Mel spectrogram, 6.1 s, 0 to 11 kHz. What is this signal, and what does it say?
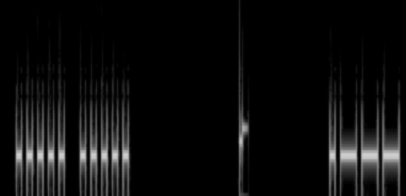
Morse code, heard as a keyed tone, about 15 wpm, 700 Hz. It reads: 5 5 J
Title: Two Challenging Letter-Number Combinations 15wpm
